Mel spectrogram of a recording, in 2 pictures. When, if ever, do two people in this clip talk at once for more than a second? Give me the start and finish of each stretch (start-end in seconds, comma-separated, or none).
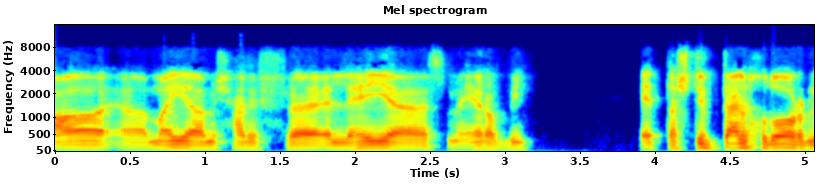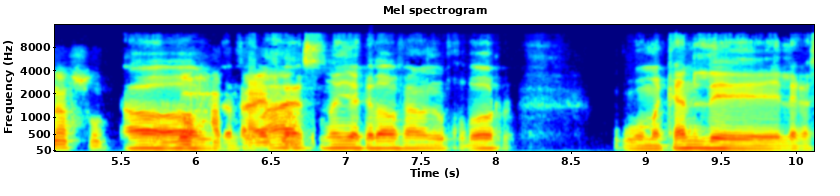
5.5-6.7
